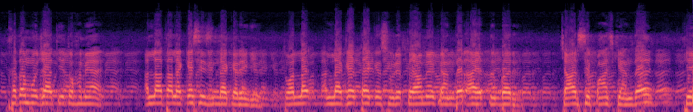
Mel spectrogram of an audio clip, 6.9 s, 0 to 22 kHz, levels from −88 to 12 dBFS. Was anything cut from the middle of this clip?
no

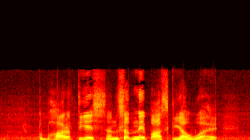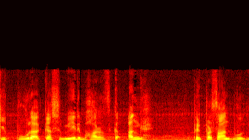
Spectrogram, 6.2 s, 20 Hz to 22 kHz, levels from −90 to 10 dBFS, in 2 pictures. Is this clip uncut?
yes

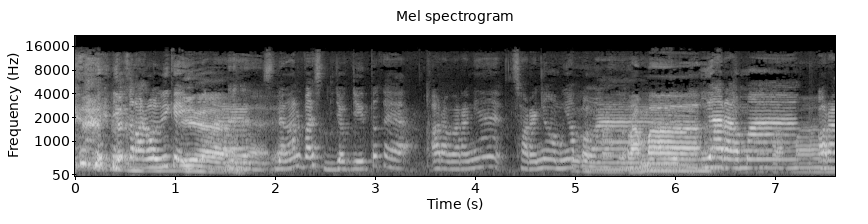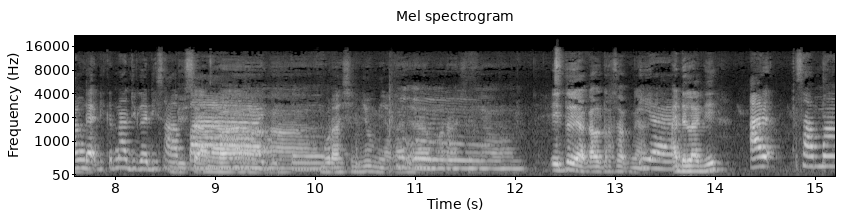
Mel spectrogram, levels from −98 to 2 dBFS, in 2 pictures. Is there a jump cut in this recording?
no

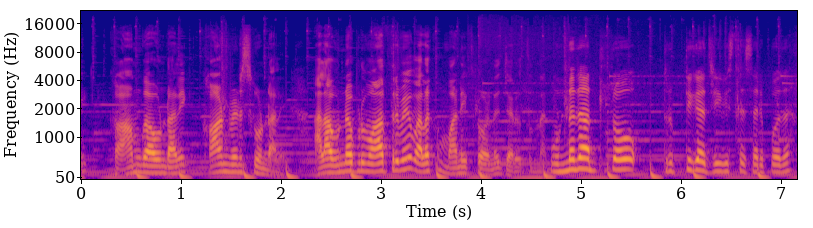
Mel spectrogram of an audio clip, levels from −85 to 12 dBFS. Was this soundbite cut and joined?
no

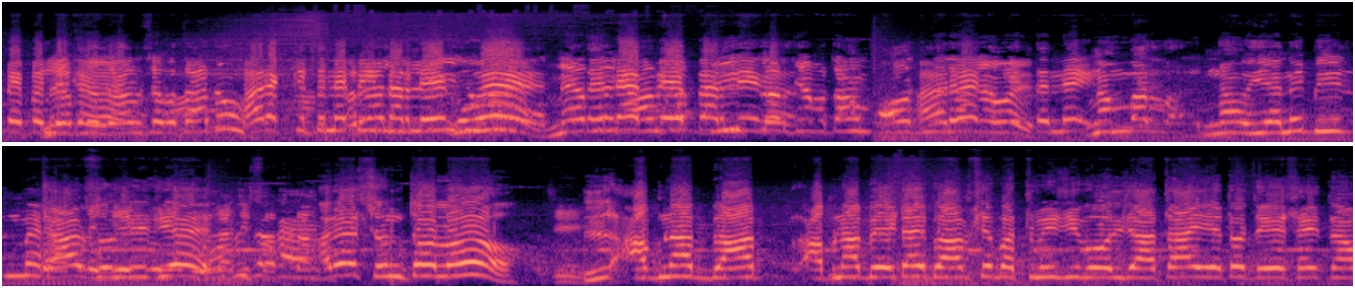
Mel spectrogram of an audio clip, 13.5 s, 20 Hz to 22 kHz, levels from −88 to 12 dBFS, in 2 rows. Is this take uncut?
no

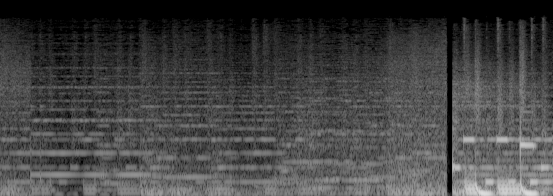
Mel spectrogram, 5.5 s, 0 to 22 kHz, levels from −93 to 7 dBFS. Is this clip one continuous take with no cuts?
no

